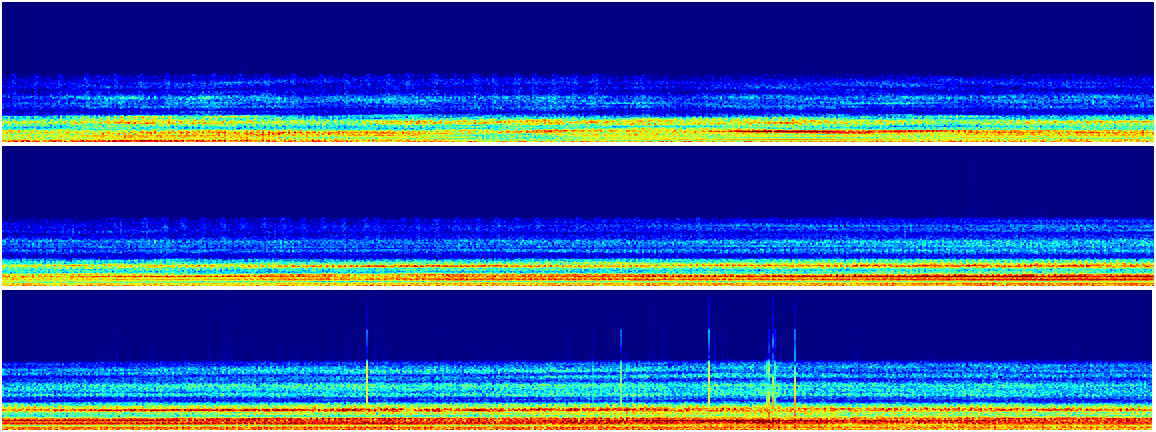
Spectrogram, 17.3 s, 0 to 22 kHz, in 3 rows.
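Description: Avant Aurora 90 radio-controlled helicopter in flight, its glow-fuel engine and rotors making a steady high whine of many stacked tones. The pitch dips and rises briefly about two to four seconds in, then holds steady and grows a little louder in the second half.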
